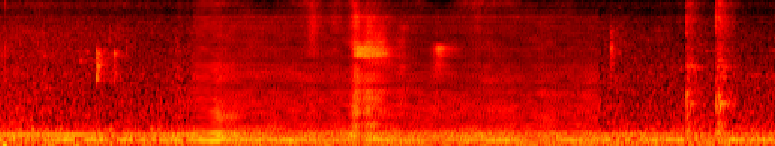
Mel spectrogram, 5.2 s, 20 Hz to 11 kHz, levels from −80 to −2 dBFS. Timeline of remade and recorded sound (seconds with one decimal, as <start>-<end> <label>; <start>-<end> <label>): 0.0-1.3 recorded; 1.3-4.0 remade; 4.0-5.2 recorded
